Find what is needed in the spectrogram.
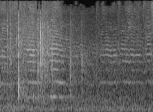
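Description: A mosquito whining, with a high, wavering buzz, and two sharp smacks about a quarter and half a second in.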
